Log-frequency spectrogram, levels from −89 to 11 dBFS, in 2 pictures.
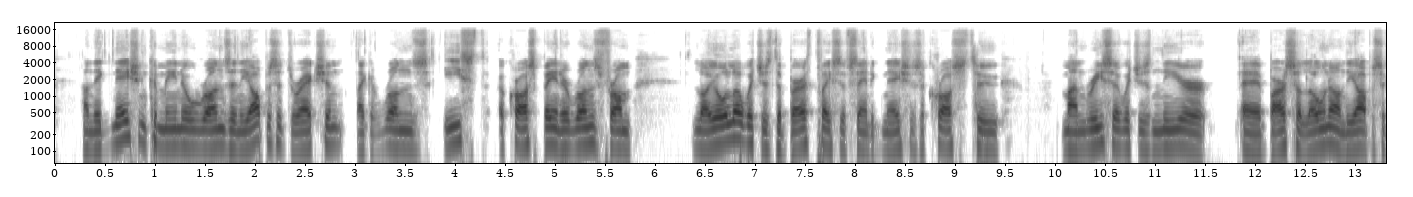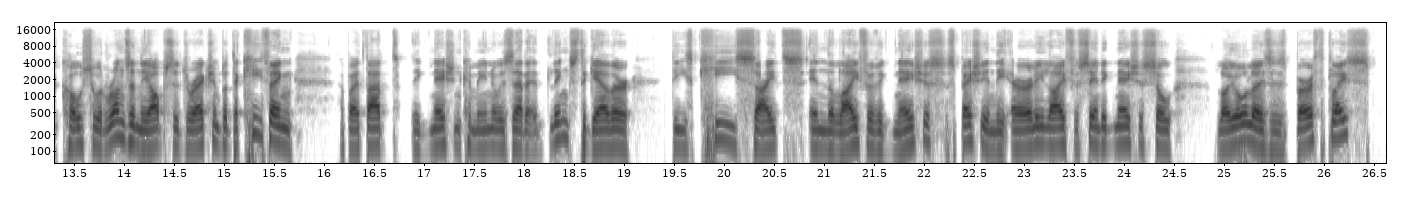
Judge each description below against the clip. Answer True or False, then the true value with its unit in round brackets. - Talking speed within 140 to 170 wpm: False (180 wpm)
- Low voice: True (125 Hz)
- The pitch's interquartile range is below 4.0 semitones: True (2.5 semitones)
